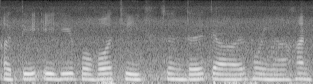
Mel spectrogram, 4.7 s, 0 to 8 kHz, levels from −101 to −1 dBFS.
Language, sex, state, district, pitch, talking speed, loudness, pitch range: Punjabi, female, Punjab, Kapurthala, 185 Hz, 100 wpm, -17 LUFS, 180-195 Hz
